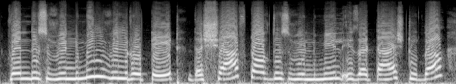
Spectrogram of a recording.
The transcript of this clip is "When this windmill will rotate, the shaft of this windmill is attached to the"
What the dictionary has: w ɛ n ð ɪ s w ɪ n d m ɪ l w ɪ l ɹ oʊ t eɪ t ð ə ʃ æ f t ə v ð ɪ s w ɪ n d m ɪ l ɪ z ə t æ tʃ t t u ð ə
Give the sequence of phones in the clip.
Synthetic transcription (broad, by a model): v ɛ n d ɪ s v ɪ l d m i l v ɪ l ɹ oʊ t eɪ t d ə ʃ æ f t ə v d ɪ s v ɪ l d m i l ɪ z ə t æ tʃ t t u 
